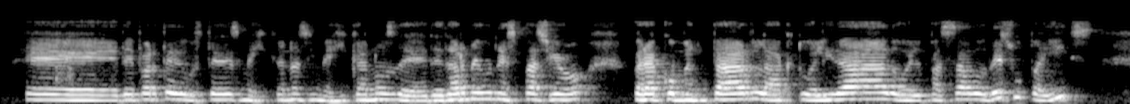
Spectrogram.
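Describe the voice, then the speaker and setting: Speaking at a moderate pace, a man with a French accent has a high pitch and fairly even intonation. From France. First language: French (speaking Spanish). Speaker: engineering company director, panelist. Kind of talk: webinar panel discussion. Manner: halting.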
